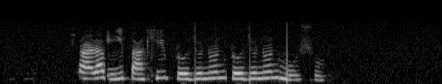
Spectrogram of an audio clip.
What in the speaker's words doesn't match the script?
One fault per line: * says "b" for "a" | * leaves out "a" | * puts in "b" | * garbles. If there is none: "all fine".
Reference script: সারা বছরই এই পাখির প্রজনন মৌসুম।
* leaves out "বছরই"
* puts in "প্রজনন"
